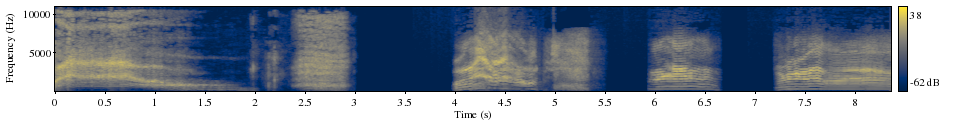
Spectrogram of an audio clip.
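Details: Domestic cat voicing a mix of calls: a drawn-out falling, raspy cry, short harsh noisy bursts, then two clear, steady, tonal meows separated by brief pauses.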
